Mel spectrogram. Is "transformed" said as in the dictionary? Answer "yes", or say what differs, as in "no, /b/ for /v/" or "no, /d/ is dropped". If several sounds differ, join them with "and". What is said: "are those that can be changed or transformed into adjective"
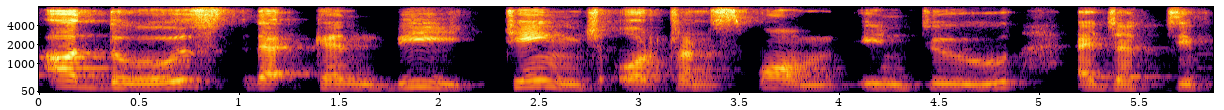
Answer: yes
